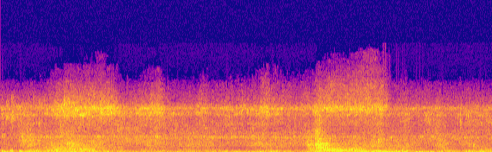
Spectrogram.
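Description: Road traffic going by during a bike ride, a steady rumble with wind on the microphone. One vehicle passes louder about six seconds in.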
